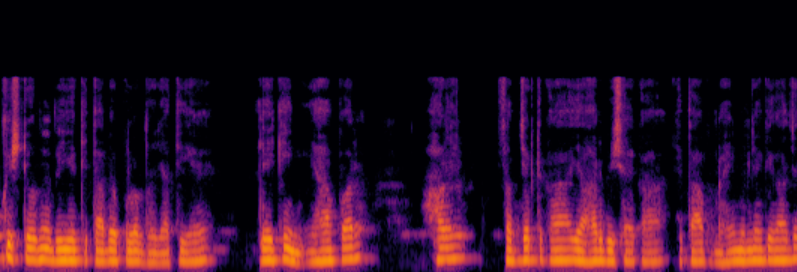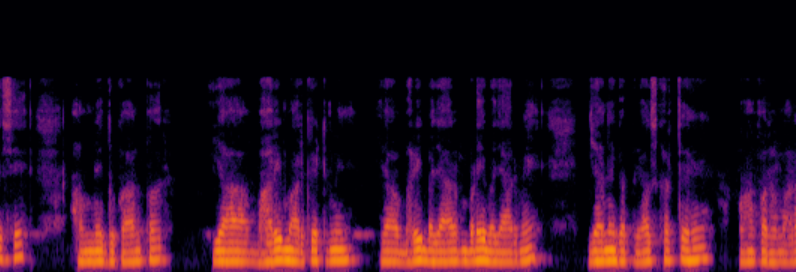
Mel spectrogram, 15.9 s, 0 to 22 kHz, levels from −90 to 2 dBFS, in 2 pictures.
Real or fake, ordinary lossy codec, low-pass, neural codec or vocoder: fake; none; none; codec, 16 kHz, 8 kbps, FreqCodec, smaller model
